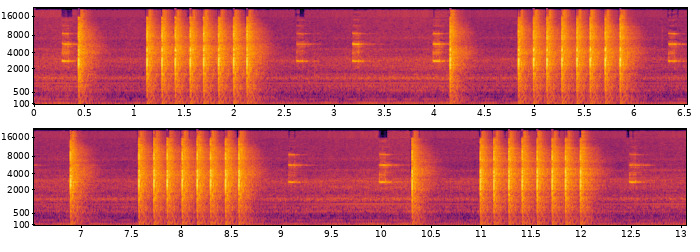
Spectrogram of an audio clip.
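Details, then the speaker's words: Bursts of six to eight rapid sharp mechanical clicks with pauses from a spring-loaded chiropractic adjusting instrument applied gently to the coccyx of a patient with sore tailbone pain, in a quiet room. "a little clicking just a way to help adjust the bones a little bit without is you know very concentrated area"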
